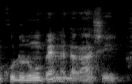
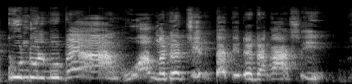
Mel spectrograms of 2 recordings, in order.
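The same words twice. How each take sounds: First: Said in the usual way. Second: Blunt shout. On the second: Retold or imitated. Preacher showing his own harsh talk, shouting high. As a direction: blast it out like a rough-talking man. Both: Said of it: "Kalau ngomong kayak saya".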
